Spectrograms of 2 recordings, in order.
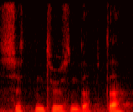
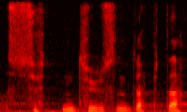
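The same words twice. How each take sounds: First: Whisper-soft echo of "Sytten tusen døpte"; hushed repeat. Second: "sytten tusen døpte" slowed right down, each word weighed; slow stress. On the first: Preacher repeating the number to the church, hushed in awe. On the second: Preacher stressing the converts count, slow and weighty. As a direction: let "sytten tusen døpte" land slowly. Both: Shown as a demonstration.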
